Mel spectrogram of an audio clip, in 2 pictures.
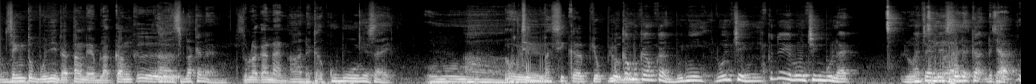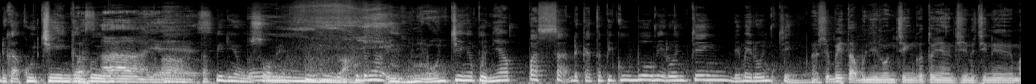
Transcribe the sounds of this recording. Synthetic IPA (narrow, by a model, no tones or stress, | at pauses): ɲt͡ʃɛŋt̪ubuɲidat̪aŋdiablakaŋkəasəbəlakanansəbəlakana̰nadəkat̪̚kubɔɲəsaiʔ | alɔɲt͡ʃɪŋmasikalpiopiokamakamkanbuɲilɔɲt͡ʃɪŋkət̪oalɔɲt͡ʃɪŋbulat̪̚ | mat͡ʃamdiasadəkaʔ̚dəaʔdəkaʔ̚kut͡ʃɪŋkap̬əɛat̪apidujaŋbəsɔaakudəŋahebuɲiʔlɔɲt͡ʃɪŋapənĩapasːaʔdəkat̪ːapikubɔmiʔlɔɲt͡ʃɪŋdiəmailɔɲt͡ʃɪŋasibait̪aʔpuɲilɔɲt͡ʃɪŋkot̪ɔjaŋt͡ʃinət͡ʃinə̃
